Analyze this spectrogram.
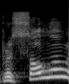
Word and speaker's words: Brusolo: Is it Brusolo? Is that how you pronounce it? Yes, sir.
